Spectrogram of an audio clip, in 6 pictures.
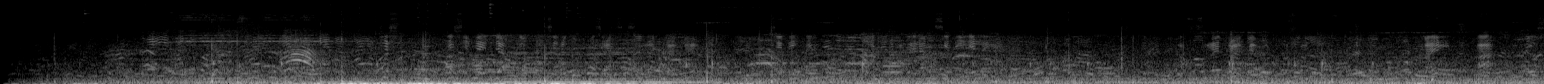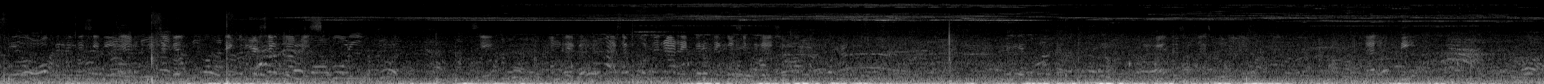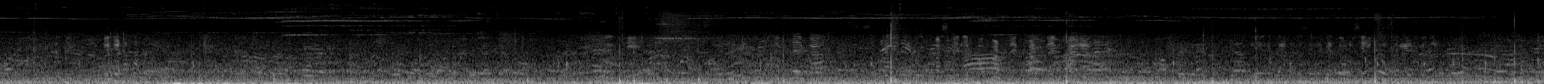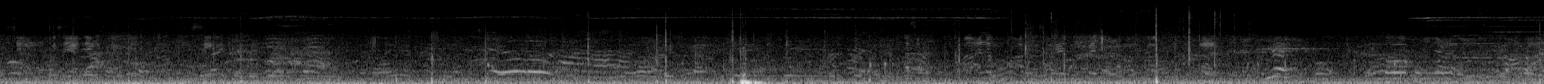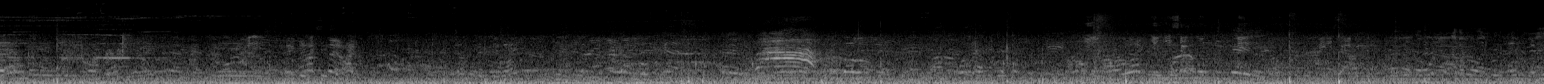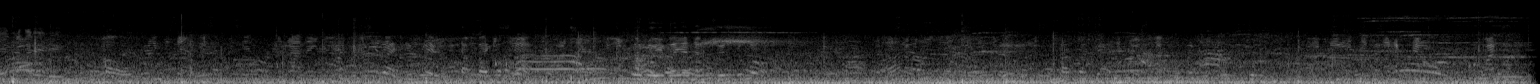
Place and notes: Clement Clarke Moore Park, Elmhurst, Queens, NY, USA - Clement Clarke Moore Park
Overcast day at the park. A good amount of physical and social activity by park goers. I was recording at a central bench at 120 degree angle pointing toward the basketball courts. The bench mid way through gets hit with volley ball and thus the low bass hit. Using a zoom H4n.
13 July 2013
